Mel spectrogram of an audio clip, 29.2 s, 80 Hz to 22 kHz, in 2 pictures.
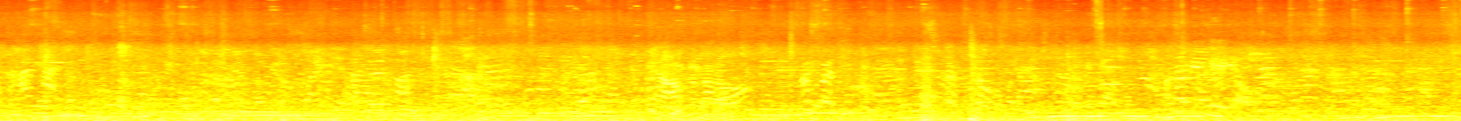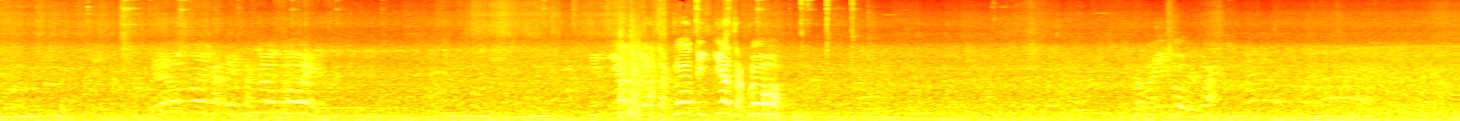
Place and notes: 仁化黃昏市場, Dali Dist., Taichung City - in the dusk market
walking in the dusk market, Traffic sound, vendors peddling, Binaural recordings, Sony PCM D100+ Soundman OKM II
Taichung City, Taiwan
